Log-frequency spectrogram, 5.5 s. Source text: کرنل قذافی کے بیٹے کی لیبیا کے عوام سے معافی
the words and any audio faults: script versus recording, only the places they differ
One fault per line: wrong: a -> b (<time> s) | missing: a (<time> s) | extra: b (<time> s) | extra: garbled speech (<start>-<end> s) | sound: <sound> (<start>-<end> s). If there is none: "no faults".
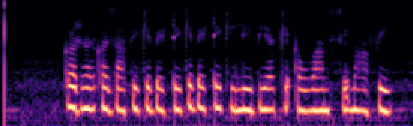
extra: کے بیٹے (2.4 s)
